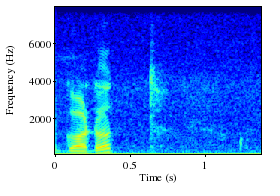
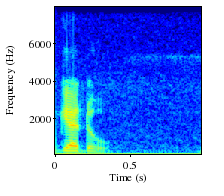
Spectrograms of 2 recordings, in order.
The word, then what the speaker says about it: Godot: দেখো, আজকের যে রাইটিং সেটা হচ্ছে ওয়েটিং ফর গডত। এইটার সঠিক উচ্চারণ হচ্ছে গ্যাডো। Waiting for গ্যাডো। তো আমরা এই যে গডত এটা বলি, কারণ হচ্ছে বানানটা যাতে ঠিক থাকে।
